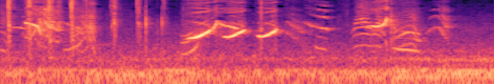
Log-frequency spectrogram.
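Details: Pet green ringneck parrot making clicks, then a few rising whistled notes and later a wavering whistle with softer chirps, over a constant low hum.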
